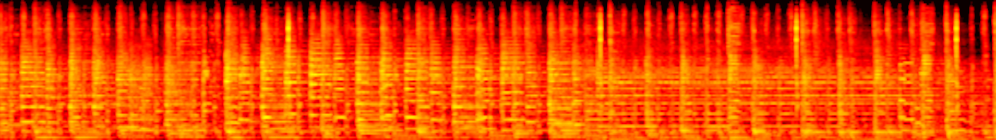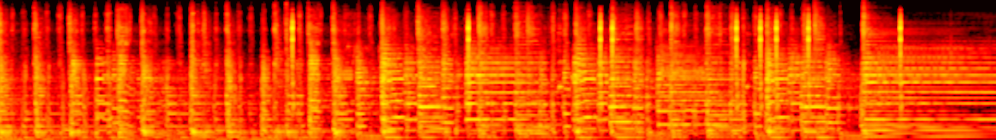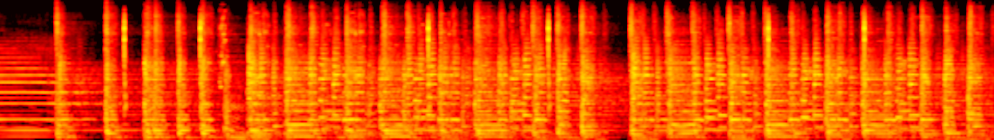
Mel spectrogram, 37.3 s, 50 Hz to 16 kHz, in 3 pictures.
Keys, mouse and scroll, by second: 5.9 right click, 10.8 scroll up 1, 20.1 double click, 21.0 1, 22.0 double click, 36.2 scroll up 1, 36.6 middle click.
